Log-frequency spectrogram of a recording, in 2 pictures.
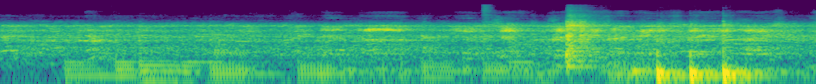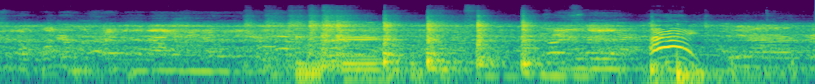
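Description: A live band playing: bass and electric guitar with drum kit and conga hits, with sharp strikes about four seconds in and a cluster around eight to ten seconds. Voices sound over the music, and one gives a short rising-and-falling whoop near the end.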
